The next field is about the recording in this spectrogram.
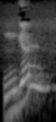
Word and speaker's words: Ngo: I said Ng, and I said, is it like fucking? And he said, yeah.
